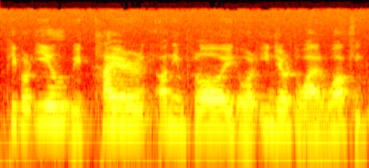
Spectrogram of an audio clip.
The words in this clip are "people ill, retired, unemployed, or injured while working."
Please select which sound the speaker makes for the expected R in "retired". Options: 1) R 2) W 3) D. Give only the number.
2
